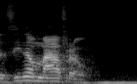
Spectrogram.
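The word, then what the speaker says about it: Xinomavro: so this went uh so it's from the xenomavro I think I pronounced that right it has an x on the front and anytime you see an X I'm just lost it's uh you know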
